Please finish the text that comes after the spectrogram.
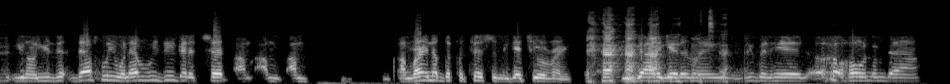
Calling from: Maryland, United States; It's … from Maryland.

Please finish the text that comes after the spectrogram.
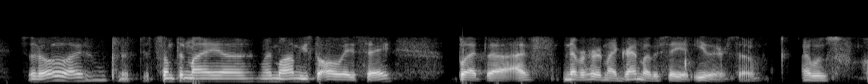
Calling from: Tampa, Florida, United States; I'm calling from Tampa.

